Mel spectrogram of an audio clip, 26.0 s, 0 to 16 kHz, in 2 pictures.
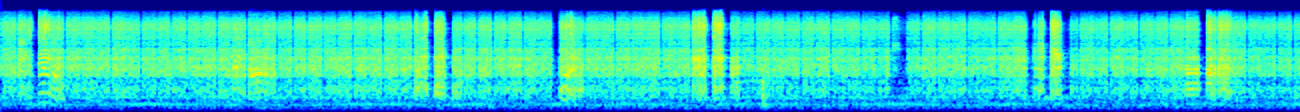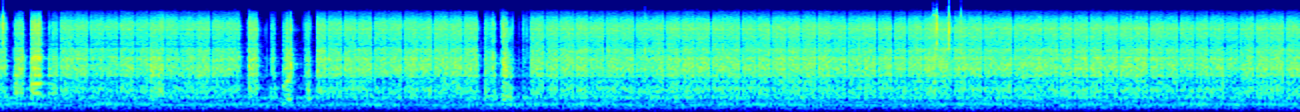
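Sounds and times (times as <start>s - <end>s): radio static hiss: 0.0s - 26.0s
snatch of radio station sound: 7.0s - 8.1s, 22.2s - 22.8s.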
